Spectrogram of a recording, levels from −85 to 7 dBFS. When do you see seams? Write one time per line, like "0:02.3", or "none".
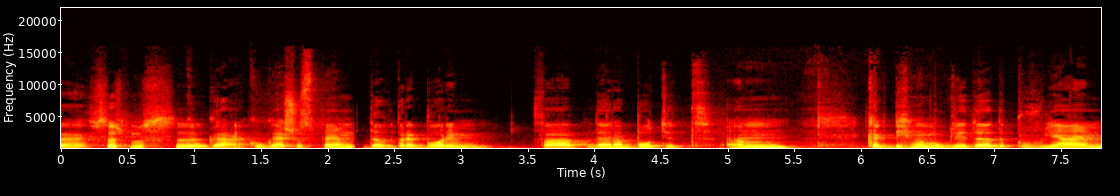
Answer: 0:02.2
0:02.5
0:04.0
